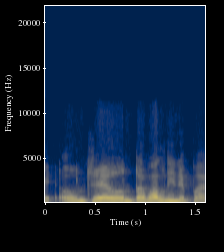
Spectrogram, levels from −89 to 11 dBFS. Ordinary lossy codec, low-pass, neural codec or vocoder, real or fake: none; none; none; real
